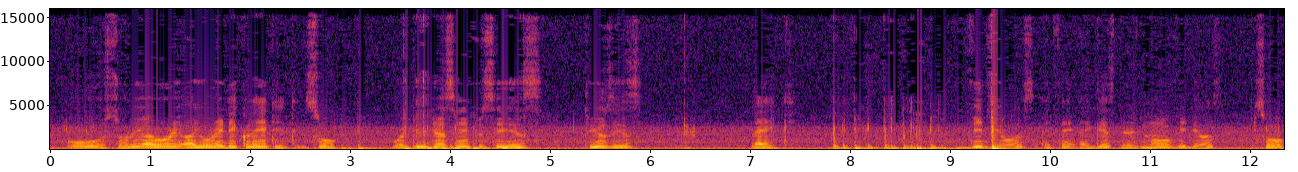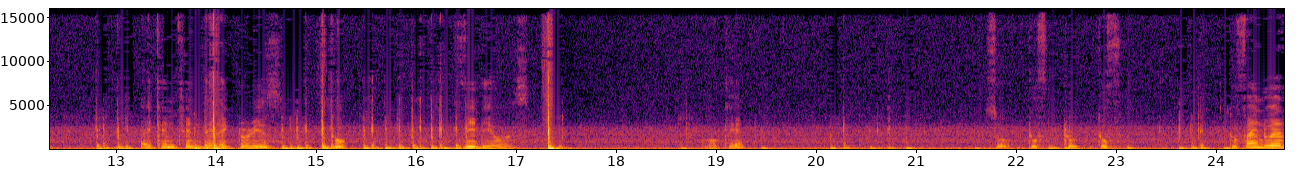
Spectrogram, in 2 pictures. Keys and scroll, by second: 20.1 super+e, 23.7 super+Up.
